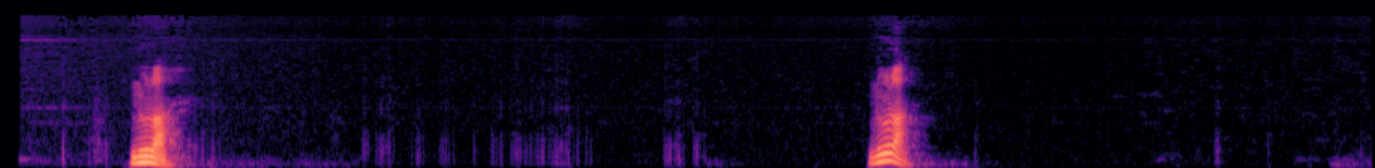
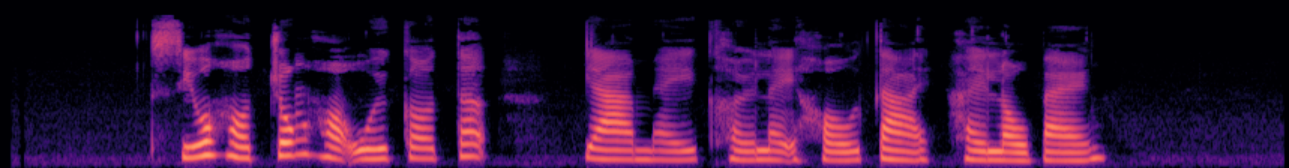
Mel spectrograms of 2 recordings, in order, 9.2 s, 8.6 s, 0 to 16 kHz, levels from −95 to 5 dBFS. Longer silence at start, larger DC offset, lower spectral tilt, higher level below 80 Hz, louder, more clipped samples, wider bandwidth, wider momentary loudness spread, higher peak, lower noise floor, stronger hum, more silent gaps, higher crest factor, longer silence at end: second, 0.85 s vs 1 s; neither; first, -8.5 dB/octave vs -5.5 dB/octave; first, -54 dBFS vs -78 dBFS; first, -20 LUFS vs -25 LUFS; neither; about the same, 10.5 kHz vs 10.5 kHz; first, 16 LU vs 10 LU; first, 0 dBFS vs -4 dBFS; first, -77 dBFS vs -69 dBFS; neither; neither; first, 28 dB vs 20 dB; first, 3.1 s vs 1.25 s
